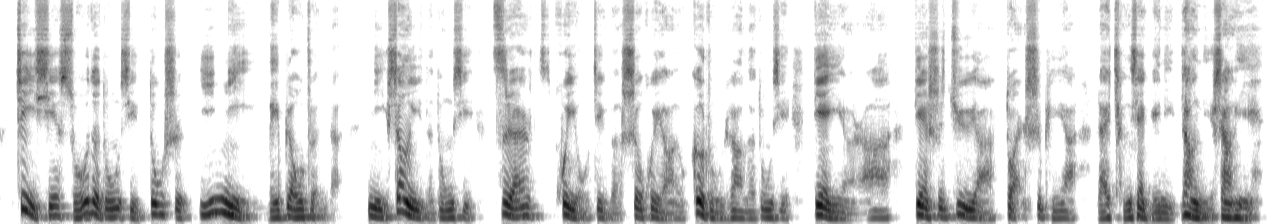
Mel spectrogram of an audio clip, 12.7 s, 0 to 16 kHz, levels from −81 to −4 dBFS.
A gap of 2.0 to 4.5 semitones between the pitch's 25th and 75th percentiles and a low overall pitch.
Yes: average, 4.0 semitones; low, 125 Hz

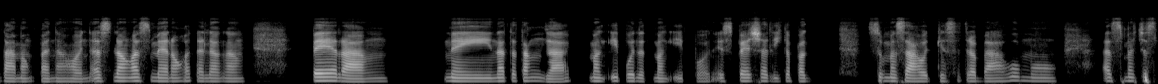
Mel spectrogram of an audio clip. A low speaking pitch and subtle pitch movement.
No: medium, 150 Hz; narrow, 1.8 semitones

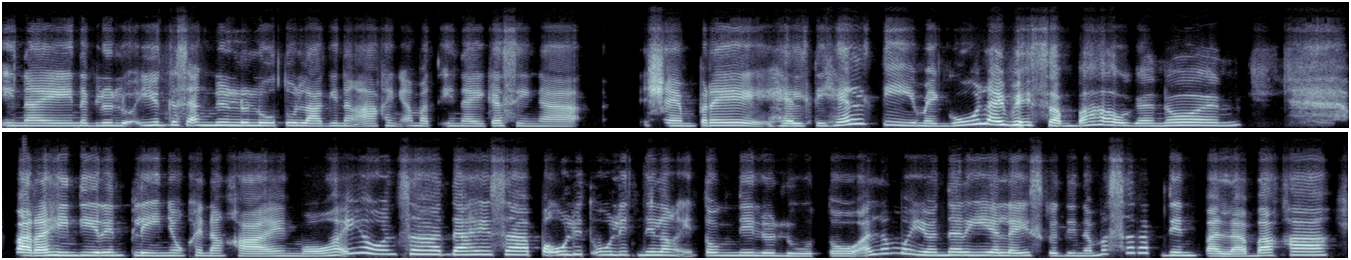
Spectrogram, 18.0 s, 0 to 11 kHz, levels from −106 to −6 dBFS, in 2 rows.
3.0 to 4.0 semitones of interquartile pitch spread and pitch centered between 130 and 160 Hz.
No: average, 3.7 semitones; high, 245 Hz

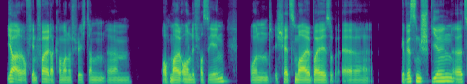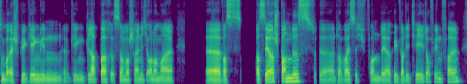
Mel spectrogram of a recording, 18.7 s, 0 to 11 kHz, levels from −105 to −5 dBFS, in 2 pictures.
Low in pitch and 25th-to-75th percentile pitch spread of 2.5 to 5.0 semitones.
No: very low, 95 Hz; narrow, 1.8 semitones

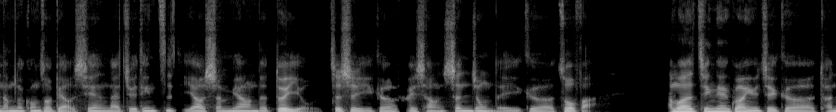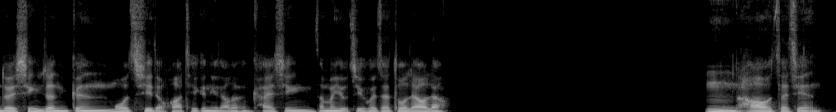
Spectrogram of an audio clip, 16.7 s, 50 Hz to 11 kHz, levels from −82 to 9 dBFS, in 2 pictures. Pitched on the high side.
No: low, 105 Hz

